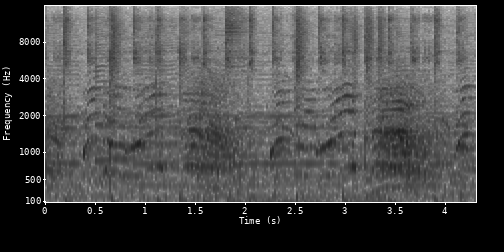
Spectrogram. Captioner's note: upbeat music; crowd shouting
